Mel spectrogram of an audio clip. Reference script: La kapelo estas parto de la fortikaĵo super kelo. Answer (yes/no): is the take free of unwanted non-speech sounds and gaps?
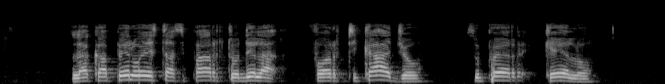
yes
